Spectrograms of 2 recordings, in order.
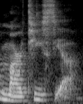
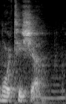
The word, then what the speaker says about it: Morticia: little baby girl um they call her marticia but it's spelled like Morticia again they're gonna say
